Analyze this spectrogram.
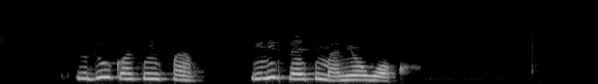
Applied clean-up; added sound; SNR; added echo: none; none; none; none.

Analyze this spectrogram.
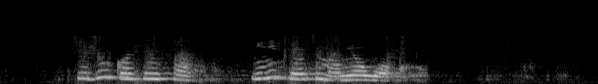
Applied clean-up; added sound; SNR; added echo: neural separator model SepFormer DNS4.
